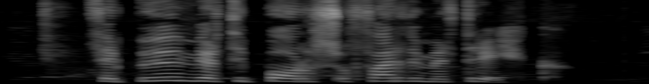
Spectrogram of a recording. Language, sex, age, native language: Icelandic, male, 11, Icelandic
